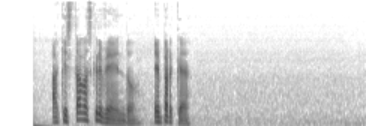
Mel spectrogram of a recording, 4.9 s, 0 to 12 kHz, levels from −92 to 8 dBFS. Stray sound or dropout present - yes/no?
no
